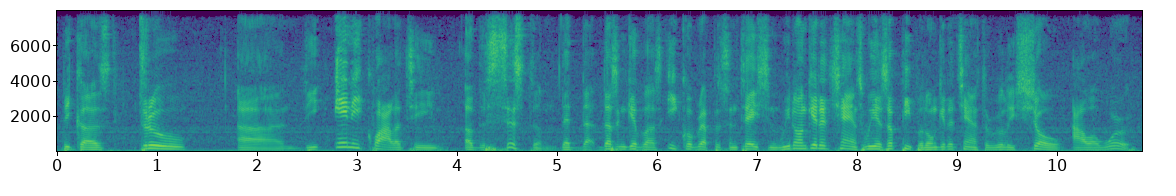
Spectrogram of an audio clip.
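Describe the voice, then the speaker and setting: A man hosting a casual community TV interview and commentary from a studio sounds bright and forceful in his expressive mid-range voice, barely pausing at a normal speed. He's preachy and emphatic, fond of "this here," and the poor audio has slight hiss or hum.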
